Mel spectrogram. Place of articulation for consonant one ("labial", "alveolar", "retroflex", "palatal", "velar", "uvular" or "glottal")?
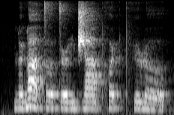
retroflex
